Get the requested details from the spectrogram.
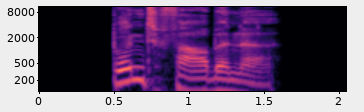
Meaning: inflection of buntfarben: 1. strong/mixed nominative/accusative feminine singular 2. strong nominative/accusative plural 3. weak nominative all-gender singular
- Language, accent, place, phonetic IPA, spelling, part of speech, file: German, Germany, Berlin, [ˈbʊntˌfaʁbənə], buntfarbene, adjective, De-buntfarbene.ogg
